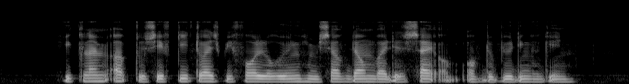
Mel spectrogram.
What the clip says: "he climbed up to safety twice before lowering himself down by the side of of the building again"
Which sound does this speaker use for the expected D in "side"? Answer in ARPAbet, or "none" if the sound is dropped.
none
